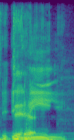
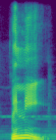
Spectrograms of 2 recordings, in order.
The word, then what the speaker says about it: Denis: It's Denis. Denis. Vinny. Vinny. It's Denis. It's not Vinny. Hey, it's Vinny. Director Dune over here. Vinny. No, he's French. It's Denis.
